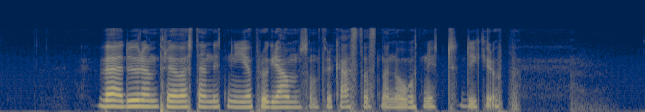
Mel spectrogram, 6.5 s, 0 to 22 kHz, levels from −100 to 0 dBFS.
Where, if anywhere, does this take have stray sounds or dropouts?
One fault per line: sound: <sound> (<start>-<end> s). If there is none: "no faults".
no faults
